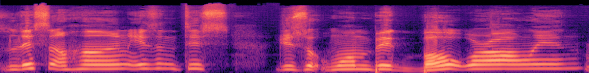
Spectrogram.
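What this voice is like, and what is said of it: Put-on accent. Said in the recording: “I like that accent.”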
